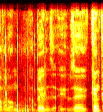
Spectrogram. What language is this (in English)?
Hebrew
